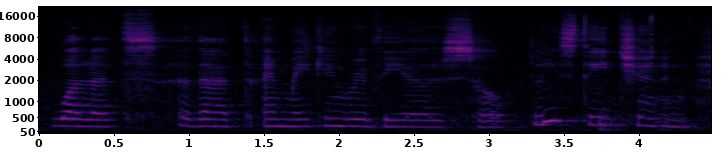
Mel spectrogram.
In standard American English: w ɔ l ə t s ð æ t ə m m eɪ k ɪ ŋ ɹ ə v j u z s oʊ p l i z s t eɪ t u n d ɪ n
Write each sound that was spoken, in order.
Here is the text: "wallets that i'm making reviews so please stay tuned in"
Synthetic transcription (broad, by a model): w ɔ l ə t s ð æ t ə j m eɪ k ɪ ŋ ɹ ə v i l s oʊ p l i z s t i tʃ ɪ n ɪ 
